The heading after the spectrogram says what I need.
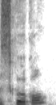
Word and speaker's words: Schuylkill: The river that is spelled Schuyylkill, and that is the Schuylkill.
